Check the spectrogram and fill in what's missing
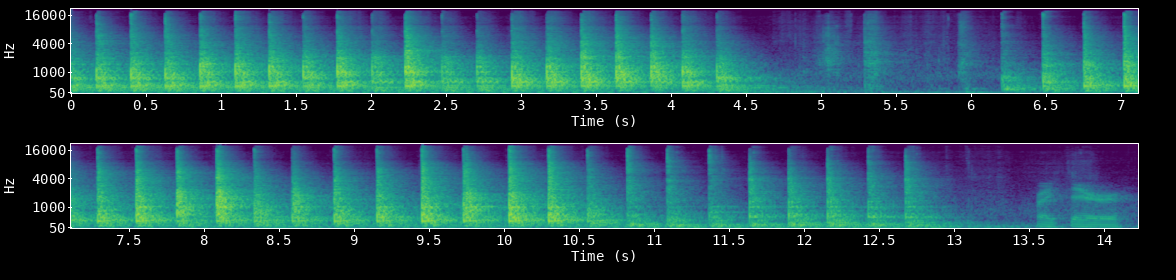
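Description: A hammer strikes rusted steel on a Truck Craft dump body in rapid, steady blows. Close, sharp metallic hits come in two long runs separated by a short pause.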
